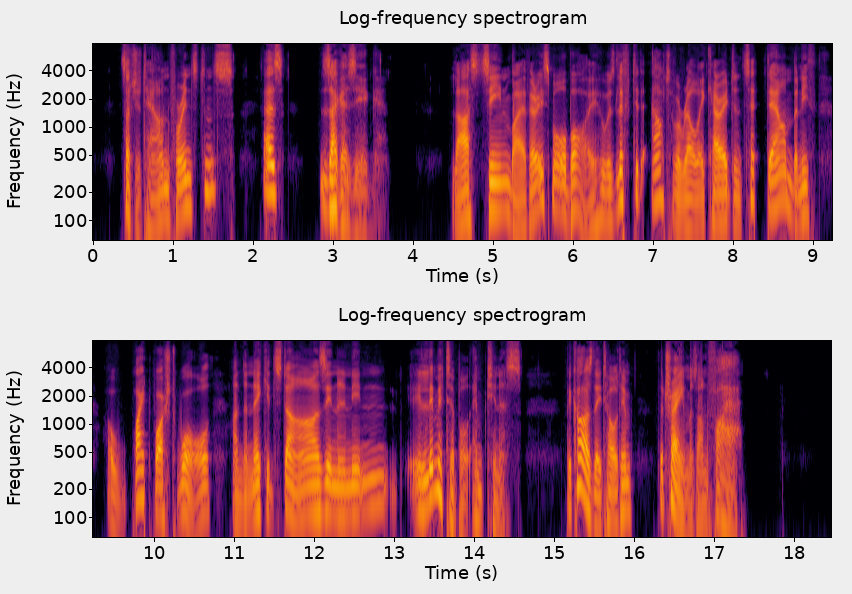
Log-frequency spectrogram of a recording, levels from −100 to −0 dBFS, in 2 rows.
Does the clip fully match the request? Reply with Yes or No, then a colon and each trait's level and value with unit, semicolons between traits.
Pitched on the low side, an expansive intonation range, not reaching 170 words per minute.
Yes: low, 105 Hz; wide, 6.1 semitones; average, 145 wpm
